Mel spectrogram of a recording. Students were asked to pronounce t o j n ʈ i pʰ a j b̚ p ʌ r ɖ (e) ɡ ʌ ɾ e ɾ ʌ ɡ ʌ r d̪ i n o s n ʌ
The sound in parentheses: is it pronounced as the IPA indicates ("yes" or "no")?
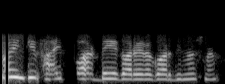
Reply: yes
